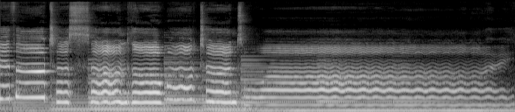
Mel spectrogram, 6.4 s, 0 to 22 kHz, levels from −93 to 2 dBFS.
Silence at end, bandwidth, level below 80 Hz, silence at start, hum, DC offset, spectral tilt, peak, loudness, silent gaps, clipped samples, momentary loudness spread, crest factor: 0 s; 19.5 kHz; -30 dBFS; 0 s; none; under 0.1%; -5.5 dB/octave; 0 dBFS; -17 LUFS; none; under 0.1%; 12 LU; 16 dB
